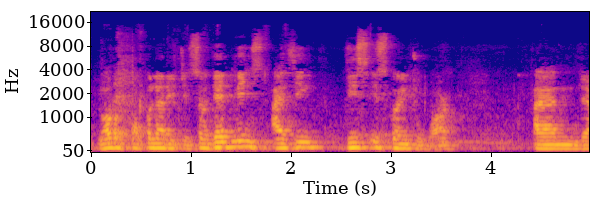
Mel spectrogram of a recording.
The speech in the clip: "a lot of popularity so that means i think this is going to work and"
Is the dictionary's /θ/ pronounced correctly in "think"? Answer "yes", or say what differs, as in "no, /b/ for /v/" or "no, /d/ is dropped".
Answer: no, /t/ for /θ/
